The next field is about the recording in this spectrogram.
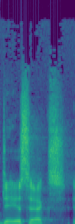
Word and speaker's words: Deus Ex: This is from Deus Ex.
